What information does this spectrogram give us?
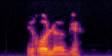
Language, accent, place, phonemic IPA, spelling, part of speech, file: French, France, Lyon, /y.ʁɔ.lɔɡ/, urologue, noun, LL-Q150 (fra)-urologue.wav
- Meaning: urologist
